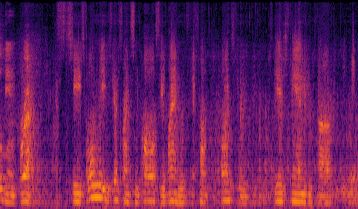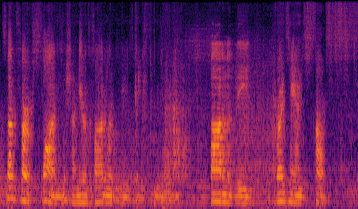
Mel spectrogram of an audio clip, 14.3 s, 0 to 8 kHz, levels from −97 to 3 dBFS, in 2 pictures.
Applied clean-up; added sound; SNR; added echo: neural separator model SepFormer DNS4.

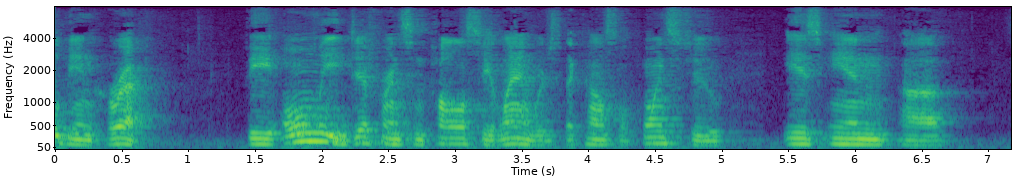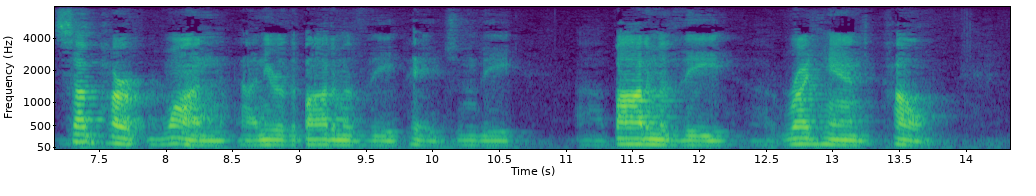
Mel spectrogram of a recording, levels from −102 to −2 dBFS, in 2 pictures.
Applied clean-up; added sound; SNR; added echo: none; none; none; none.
